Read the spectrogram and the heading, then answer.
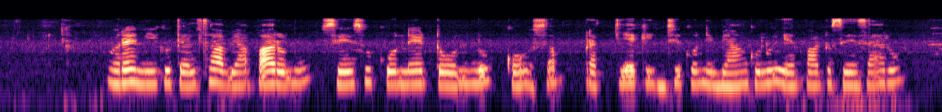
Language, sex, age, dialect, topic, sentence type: Telugu, female, 18-24, Telangana, banking, statement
